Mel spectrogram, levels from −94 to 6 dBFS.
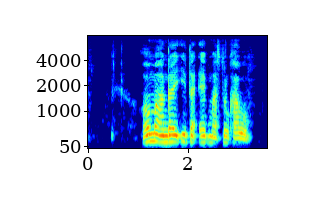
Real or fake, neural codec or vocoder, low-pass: real; none; 7.2 kHz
